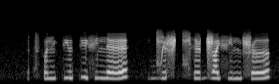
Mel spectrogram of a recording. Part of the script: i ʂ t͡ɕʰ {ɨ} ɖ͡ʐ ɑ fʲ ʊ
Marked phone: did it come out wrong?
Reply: yes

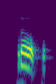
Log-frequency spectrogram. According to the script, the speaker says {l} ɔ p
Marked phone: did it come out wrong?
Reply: yes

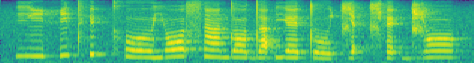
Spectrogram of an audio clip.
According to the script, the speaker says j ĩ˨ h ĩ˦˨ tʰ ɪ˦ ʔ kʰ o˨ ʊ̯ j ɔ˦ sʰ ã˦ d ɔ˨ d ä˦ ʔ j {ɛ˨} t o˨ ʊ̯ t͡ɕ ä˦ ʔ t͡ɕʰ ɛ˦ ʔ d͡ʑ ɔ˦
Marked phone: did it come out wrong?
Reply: no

